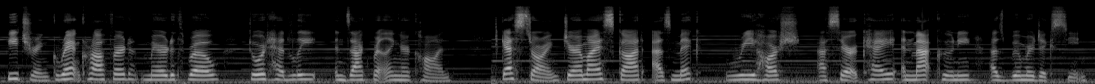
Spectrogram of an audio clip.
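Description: A woman's voice: mid-range voice, steady tone, normal speed, fairly bright tone. A woman reading scripted radio drama credits as an announcer. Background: guitar music.

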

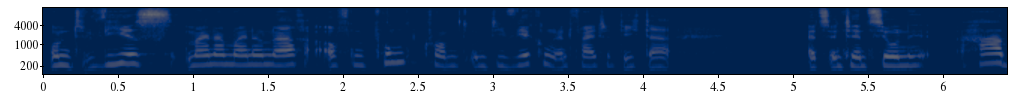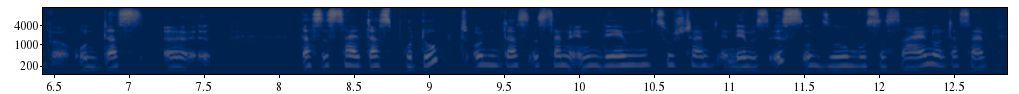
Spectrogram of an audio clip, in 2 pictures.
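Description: A woman's voice: medium pitch, level tone, normal speed, a little mellow. A young woman artist answering interview questions in a casual, thoughtful way, sometimes trailing off. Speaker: artist, art school graduate. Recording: faint background noise.

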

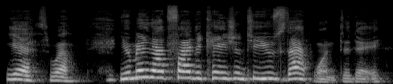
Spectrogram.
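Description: An actress in a radio play as a genteel, eager club hostess, speaking in formal, gracious, high-flown phrases. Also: female voice, very animated, a little slow, a little mellow. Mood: polite, fussing.

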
